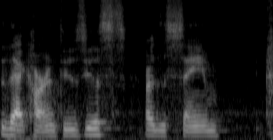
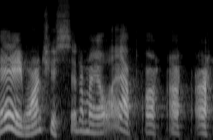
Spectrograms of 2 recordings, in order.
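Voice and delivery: put-on gross grandpa voice, high and drawn-out; 8 semitones higher, 4 dB louder than usual. Imitating an old man who tries to act like a grandpa: imitating a gross old man acting grandpa. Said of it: "tries to act like a grandpa and be like".

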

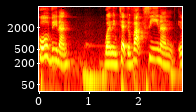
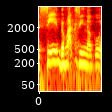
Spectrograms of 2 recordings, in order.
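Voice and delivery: plain

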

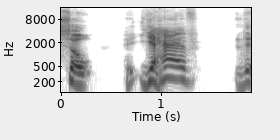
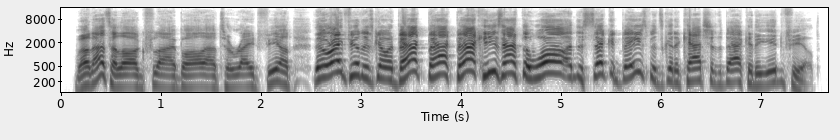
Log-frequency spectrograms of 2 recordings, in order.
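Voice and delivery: radio play-by-play announcer style, pitched up; 5 semitones higher, 4 dB louder than usual. Retelling a Yankees radio call on a fly ball: John Sterling radio call. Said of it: "if you ever listen to John Sterling do a Yankees game".

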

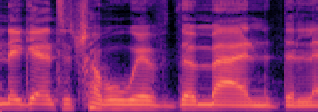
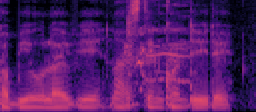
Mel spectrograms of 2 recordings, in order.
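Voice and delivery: very soft half-whisper, barely there; 8 semitones lower, 13 dB quieter than usual. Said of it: "He whispered it".

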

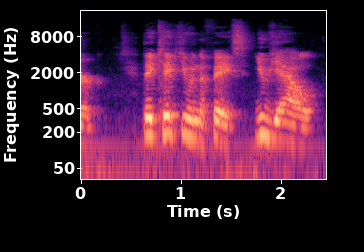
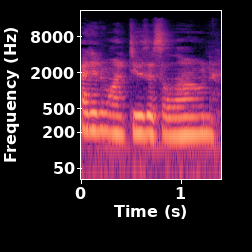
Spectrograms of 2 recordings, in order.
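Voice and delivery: soft, quiet, near half-whisper; 4 semitones higher, 5 dB quieter than usual. Reading a story aloud, a girl speaks to her pet: practically half-whispering. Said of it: "She is practically whispering".

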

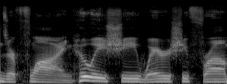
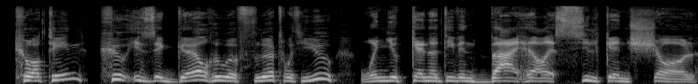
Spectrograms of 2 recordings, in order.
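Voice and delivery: put-on words spoken in a French accent; 4 semitones higher than usual. Quoting the innkeeper's reply while telling a story, Lupien French accent. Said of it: "I've never heard you do a French accent, but that was pretty good".

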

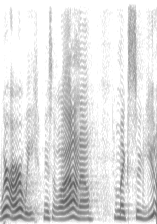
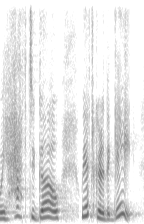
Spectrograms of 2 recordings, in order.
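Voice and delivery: put-on frantic, panicked, pressing, urgent insistence; 4 dB quieter than usual. Retelling urging others to go to the gate, imitating own past panic. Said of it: "I'm panicking".

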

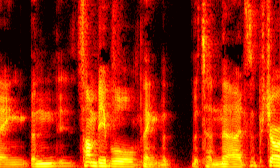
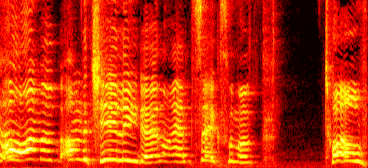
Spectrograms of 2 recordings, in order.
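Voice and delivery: very high, snide, sneering mock cheerleader voice; 5 dB louder than usual. Mocking normies who claim nerd identity: mocking a normie cheerleader. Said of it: "It's fucking like".

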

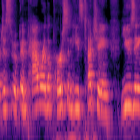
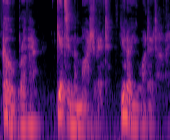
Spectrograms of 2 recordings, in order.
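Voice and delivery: very quiet, hushed, close-up whisper; 9 semitones lower, 14 dB quieter than usual. Voicing a character who pushes a player toward the mosh pit: whispering in someone's ear. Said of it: "he kind of whispers in your ear".

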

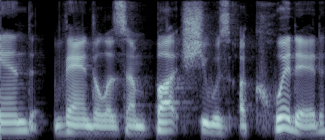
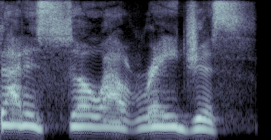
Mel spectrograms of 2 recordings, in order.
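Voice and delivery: mock very high-pitched, drawn-out screaming; 10 semitones higher than usual. Retelling how someone loudly interrupted a prosecutor: imitating someone screaming out. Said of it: "he just screams out".

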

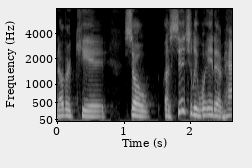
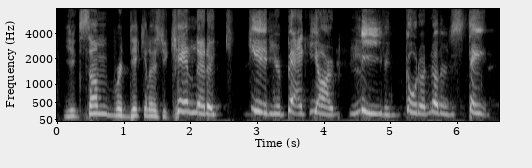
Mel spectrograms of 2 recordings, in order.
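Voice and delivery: put-on fan voice, much higher pitch; 6 semitones higher, 3 dB louder than usual. Mocking the other speaker's argument, he repeats it in a dumb Michigan fan voice. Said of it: "the dumb Michigan fan voice".

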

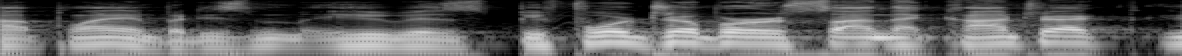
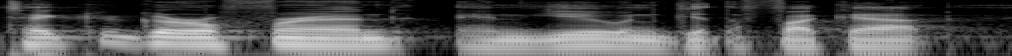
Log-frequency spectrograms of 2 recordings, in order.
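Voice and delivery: normal talking voice

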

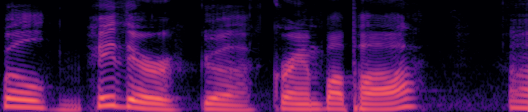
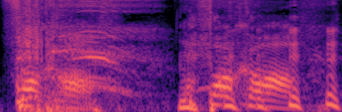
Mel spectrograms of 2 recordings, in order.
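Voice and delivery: gruff put-on Scottish voice, higher and louder; 4 semitones higher, 5 dB louder than usual. Imitating a McDonald's commercial: Brian Cox impression. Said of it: "the Brian Cox McDonald's commercials".

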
